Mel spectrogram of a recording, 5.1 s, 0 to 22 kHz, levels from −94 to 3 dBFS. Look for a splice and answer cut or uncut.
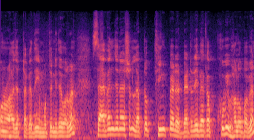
uncut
